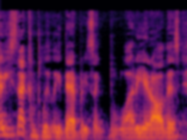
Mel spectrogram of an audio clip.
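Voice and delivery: ordinary delivery

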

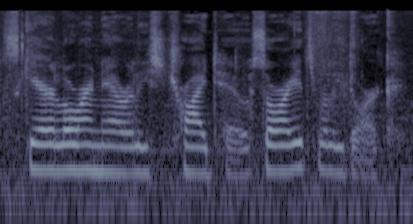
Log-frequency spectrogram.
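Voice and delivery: hushed. Real, not acted. Sneaking up to prank friend.

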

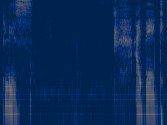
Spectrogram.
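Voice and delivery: soft pleading plea, almost whispered. Real, not acted. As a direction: beg quietly, drained. Pleading with viewers.

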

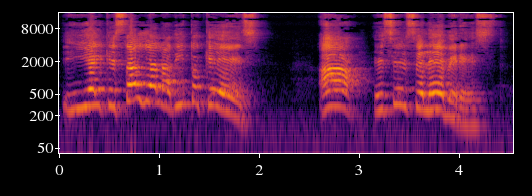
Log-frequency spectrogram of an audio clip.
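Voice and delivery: mock surprised exchange. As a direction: ham up the silly dialogue. Playful mock dialogue about mountains.

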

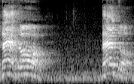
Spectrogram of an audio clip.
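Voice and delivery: scolding shout at the dog; bad dog tone. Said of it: "in that bad dog tone".

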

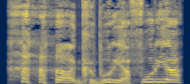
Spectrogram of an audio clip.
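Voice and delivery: high mocking laugh through the words; scornful laugh. A narrator's reading. Prince scoffing at Angelika, laughing.

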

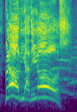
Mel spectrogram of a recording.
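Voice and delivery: high, loud, drawn-out shout of praise; overjoyed praise shout. Acted. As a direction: cry it out slowly, overflowing with joy. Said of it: "ponerse demasiado contento".

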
